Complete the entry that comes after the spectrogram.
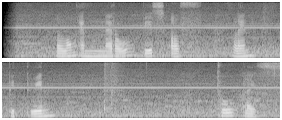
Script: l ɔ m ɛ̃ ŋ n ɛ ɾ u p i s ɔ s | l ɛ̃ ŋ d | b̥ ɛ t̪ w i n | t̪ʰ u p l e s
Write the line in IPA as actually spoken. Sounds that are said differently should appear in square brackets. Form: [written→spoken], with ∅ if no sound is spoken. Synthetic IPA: l ɔ [m→ŋ] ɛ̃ [ŋ→n] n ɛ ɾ [u→o] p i s ɔ [s→f] | l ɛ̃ [ŋ→n] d | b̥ [ɛ→i] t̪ w i n | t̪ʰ u p l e s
